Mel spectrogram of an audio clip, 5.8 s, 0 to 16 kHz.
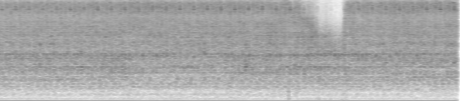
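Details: Nissan QG16DE engine without hydraulic lifters, idling: faint rhythmic knock about three per second, felt between cylinders 1 and 2 at front of block; began 1.5k km ago, after piston rings, oil rings, timing chain and guide replaced 2k km ago; oil change didn't help; gone when revved. Source undetermined.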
